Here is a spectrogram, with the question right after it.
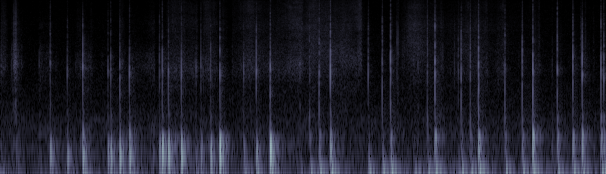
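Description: Fingernails scratch and grip the textured, map-print lid of a closed, hollow backgammon case. The result is a dense, irregular run of short, dry scratches and taps, each ringing briefly with a low, hollow thud from the case body.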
